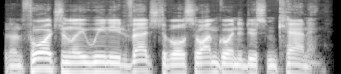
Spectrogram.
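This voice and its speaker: A woman doing a tired, gruff grown man. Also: fast, darkish tone, no room sound, clean studio sound. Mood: weary. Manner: low, tired and clipped. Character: weary gruff grown man, the eldest brother. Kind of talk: audiobook narration.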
